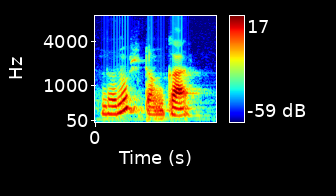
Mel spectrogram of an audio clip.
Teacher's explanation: विसर्ग का क्या हो जाएगा, मूर्धन्य श हो जाएगा और टंकार हो जाएगा, धनुष टंकार।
